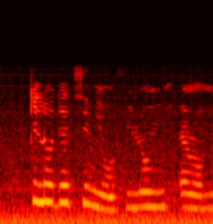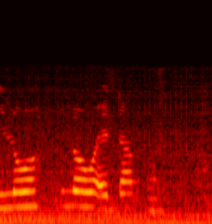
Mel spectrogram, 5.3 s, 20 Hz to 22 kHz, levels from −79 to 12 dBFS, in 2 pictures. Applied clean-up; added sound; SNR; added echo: none; Engine; 9 dB; none.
